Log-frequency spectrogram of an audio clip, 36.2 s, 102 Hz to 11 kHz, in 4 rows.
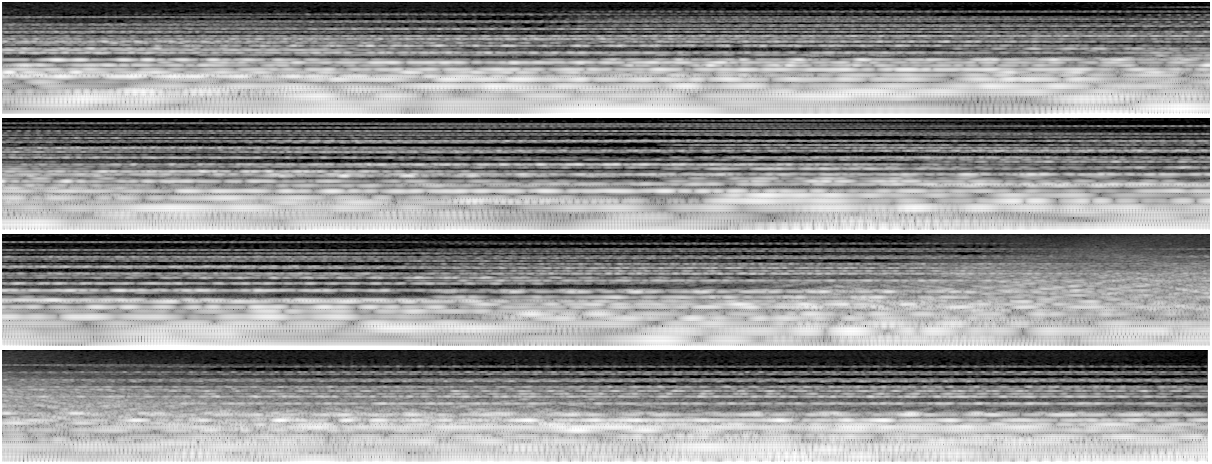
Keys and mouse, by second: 0.2-3.3 ctrl+alt+drag, 3.7-6.7 alt+drag, 6.7 ctrl+z, 7.9 ctrl+z, 8.6 ctrl+z, 9.6 ctrl+z, 11.1 1, 11.8-14.9 ctrl+alt+drag, 15.5 g, 18.2 Escape, 19.0-24.3 ctrl+alt+drag, 25.8 g, 26.2 x, 29.3-32.2 shift+drag, 32.2 g, 32.5 x, 34.0-35.9 shift+drag, 35.9 s.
